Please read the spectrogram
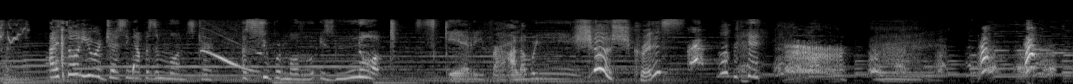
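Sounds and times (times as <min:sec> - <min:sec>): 
speech: 0:00.6 - 0:10.3
dog growling, barking and howling: 0:08.7 - 0:10.7
dog yelping: 0:09.8 - 0:10.7.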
